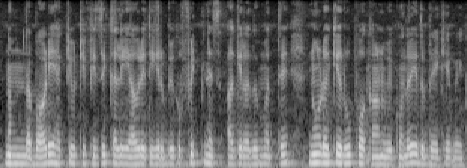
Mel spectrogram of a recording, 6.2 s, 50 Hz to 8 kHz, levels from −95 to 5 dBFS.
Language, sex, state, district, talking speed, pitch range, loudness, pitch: Kannada, female, Karnataka, Dharwad, 155 wpm, 130-145 Hz, -18 LUFS, 135 Hz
